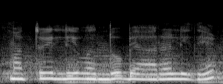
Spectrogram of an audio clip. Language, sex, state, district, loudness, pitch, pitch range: Kannada, female, Karnataka, Bidar, -10 LUFS, 255 Hz, 245-265 Hz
